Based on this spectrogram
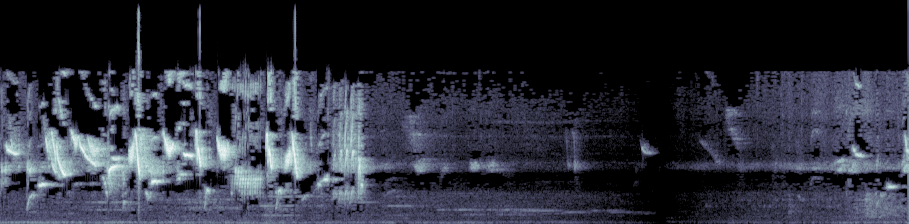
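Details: White Yorkshire canary song from a training recording: fast loud run of chirped and whistled notes lasting under four seconds, followed by near silence and a faint return at the end.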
